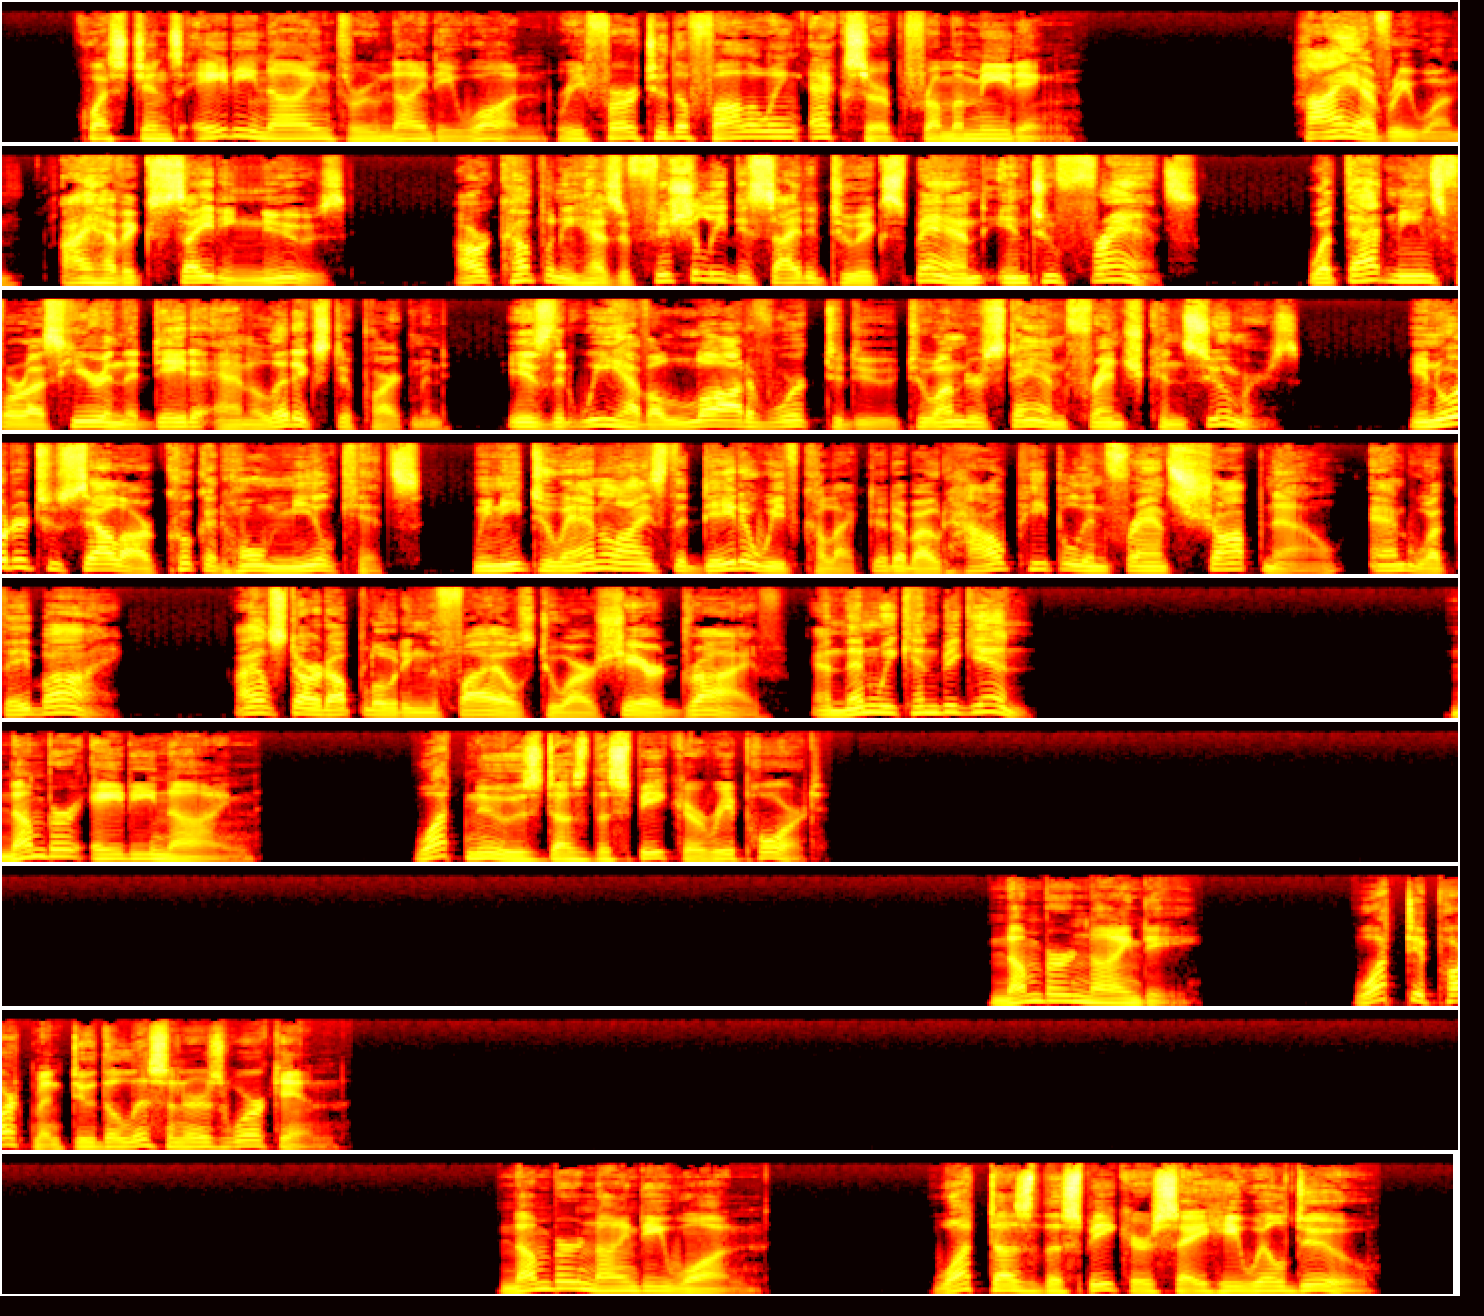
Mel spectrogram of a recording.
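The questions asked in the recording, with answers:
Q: What news does the speaker report?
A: The company is expanding into France

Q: What department do the listeners work in?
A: Data analytics

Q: What does the speaker say he will do?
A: Upload files to the shared drive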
